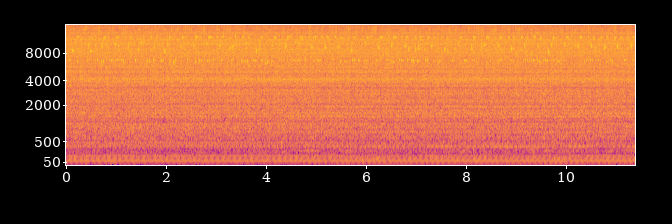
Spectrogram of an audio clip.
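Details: 2011 Ford Fiesta with only 10,000 km, started cold: the engine idles with a thin, high hiss and squeal over the motor; the source is not identified.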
